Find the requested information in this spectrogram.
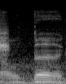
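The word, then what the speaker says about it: Aldeburgh: This is ALDEBURGA. It's Oldberg, isn't it? It's Oldberg. Yeah.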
